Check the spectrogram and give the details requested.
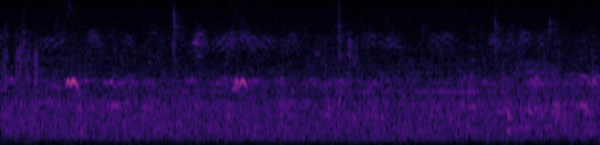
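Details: Northern Pintail (Anas acuta) courtship display in California's Sacramento Valley, where drakes show off on the water and in aerial chases, giving two short, clear mid-pitched whistles about a second apart over distant waterfowl chatter.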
